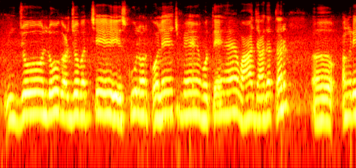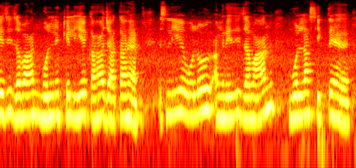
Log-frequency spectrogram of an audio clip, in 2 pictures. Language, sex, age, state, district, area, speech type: Urdu, male, 18-30, Bihar, Darbhanga, urban, spontaneous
